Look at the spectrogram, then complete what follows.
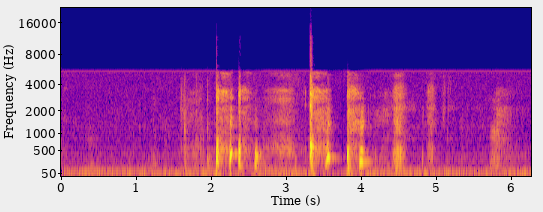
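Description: A person coughing in a quick series of short, sharp coughs, about two seconds in and lasting some three seconds.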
